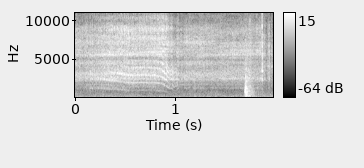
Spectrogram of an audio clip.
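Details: Thomas Trackmaster toy train after gear replacement (cut-down aftermarket gears) and new rubber tires: high, smooth, even motor-and-gear whir without skipping or clicking, a normal gear drive.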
